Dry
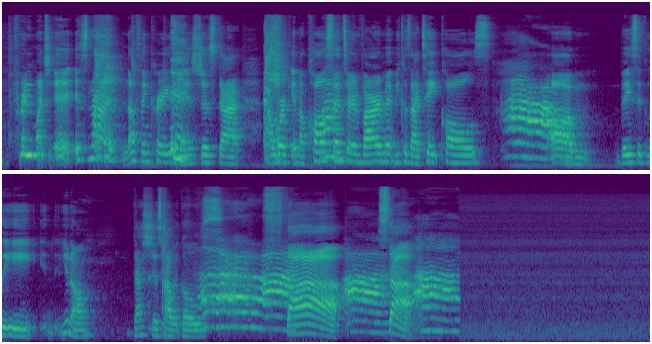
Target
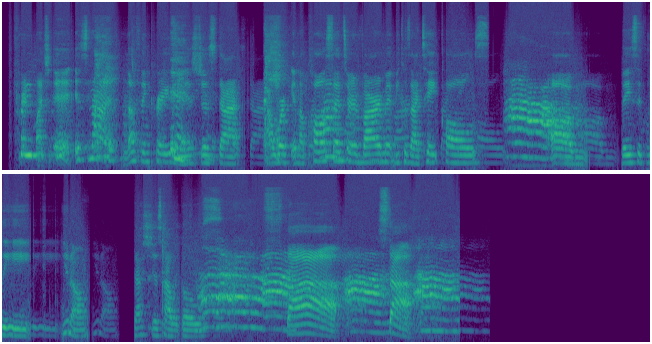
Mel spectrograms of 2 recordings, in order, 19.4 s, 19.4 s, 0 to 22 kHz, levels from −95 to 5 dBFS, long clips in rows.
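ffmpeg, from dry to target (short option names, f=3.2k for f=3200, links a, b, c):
-filter_complex "[0:a]acrusher=bits=6:mix=0:aa=0.5,asplit=2[a][b];[b]adelay=454.8,volume=-18dB,highshelf=f=4k:g=-10.2[c];[a][c]amix=inputs=2:normalize=0,volume=-2.5dB"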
